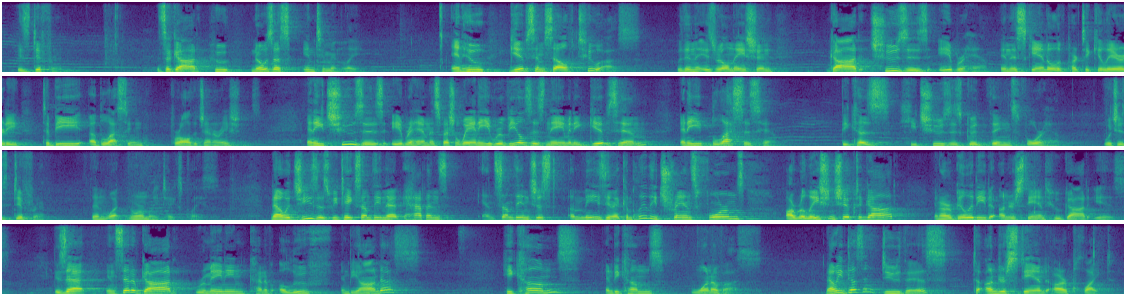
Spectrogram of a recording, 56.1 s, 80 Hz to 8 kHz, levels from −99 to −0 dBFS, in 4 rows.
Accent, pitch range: American, 150-195 Hz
